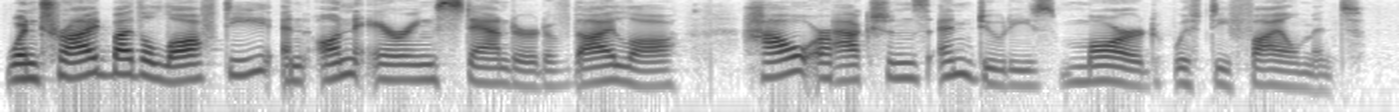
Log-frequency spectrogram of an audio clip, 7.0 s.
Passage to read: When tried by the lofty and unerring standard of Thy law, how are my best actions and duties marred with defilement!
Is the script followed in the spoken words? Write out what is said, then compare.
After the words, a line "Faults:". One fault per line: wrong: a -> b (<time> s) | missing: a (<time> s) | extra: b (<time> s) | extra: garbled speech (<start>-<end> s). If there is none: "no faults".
When tried by the lofty and unerring standard of Thy law, how are actions and duties marred with defilement!
Faults:
missing: my best (4.2 s)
